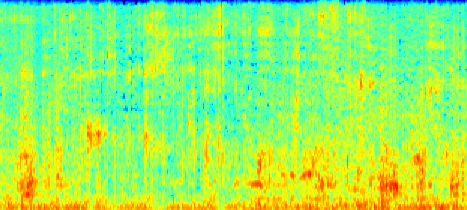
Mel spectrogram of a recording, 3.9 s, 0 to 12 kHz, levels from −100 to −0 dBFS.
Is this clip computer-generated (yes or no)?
no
